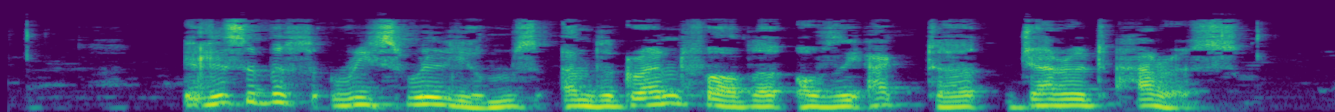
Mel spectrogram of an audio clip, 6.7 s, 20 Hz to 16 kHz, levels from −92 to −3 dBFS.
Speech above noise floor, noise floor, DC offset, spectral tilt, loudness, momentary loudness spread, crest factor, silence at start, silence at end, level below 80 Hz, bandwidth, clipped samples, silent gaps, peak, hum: 41 dB; -56 dBFS; under 0.1%; -5 dB/octave; -16 LUFS; 7 LU; 16 dB; 0.9 s; 0.5 s; -58 dBFS; 9.6 kHz; under 0.1%; none; 0 dBFS; none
